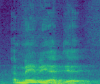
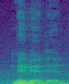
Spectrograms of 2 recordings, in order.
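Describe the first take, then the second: First: Said in the usual way. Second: Dropped to a sly, much softer mutter; softer teasing repeat. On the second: Real, not acted. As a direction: repeat it to yourself, knowingly. Teasing repeat of his aside.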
